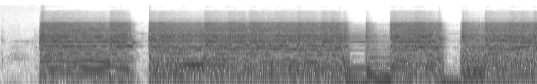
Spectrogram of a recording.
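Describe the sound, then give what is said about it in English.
Solid-body electric guitar with aggressive pickups, played heavily distorted and slightly out of tune, loud ringing chords sustained with a few short breaks between them. “this is the first time like a solid body, and these pickups rip, they're like, they're cool. Can we hear a little bit of it?”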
